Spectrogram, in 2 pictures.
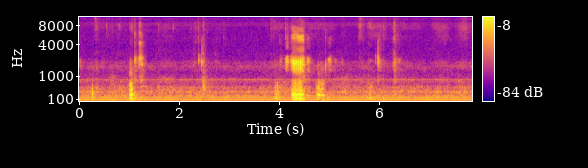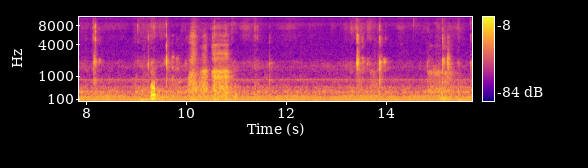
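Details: Little puppy wanting to play with its owner indoors gives scattered short, gruff growls and snorts, loudest around four seconds and again near ten seconds, between soft clicks over a low steady household hum.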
